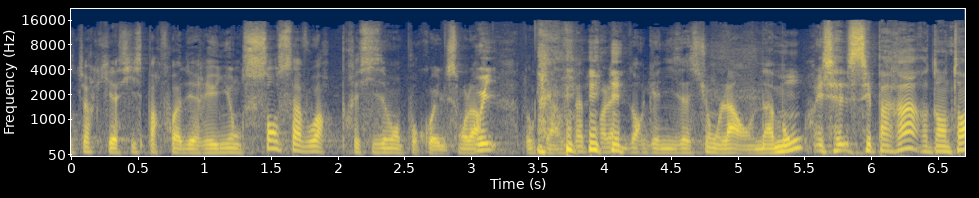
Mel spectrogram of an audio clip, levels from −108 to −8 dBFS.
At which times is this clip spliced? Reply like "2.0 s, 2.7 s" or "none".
5.6 s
